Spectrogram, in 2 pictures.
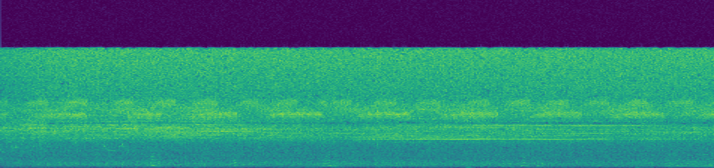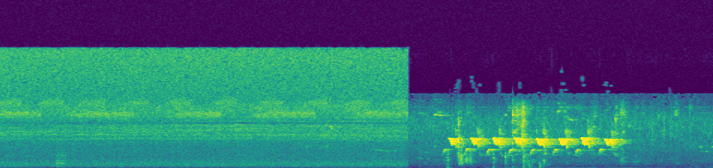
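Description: Outdoor woodland ambience with a steady high insect drone. After an abrupt change near the end comes a loud run of about ten quick, high repeated calls from an animal, close by.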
